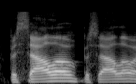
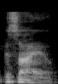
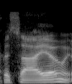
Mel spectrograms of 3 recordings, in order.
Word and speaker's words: Basallo: Basallo, I'm pronouncing his name correctly. Basayo, but yeah. Basayo, okay, sorry.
